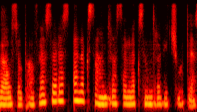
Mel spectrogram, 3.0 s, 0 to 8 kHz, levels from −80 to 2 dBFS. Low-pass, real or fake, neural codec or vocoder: 7.2 kHz; fake; codec, 16 kHz, 1 kbps, FreqCodec, smaller model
